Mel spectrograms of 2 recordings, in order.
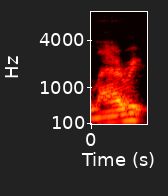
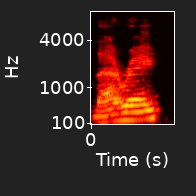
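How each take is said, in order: First: The name is said like the common name Larry. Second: The name ends with a long 'ray' sound. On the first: The speaker calls it wrong. "It's not Larry" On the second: The speaker calls it right. "I hope I'm saying that right"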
